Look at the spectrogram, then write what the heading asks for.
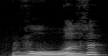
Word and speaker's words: воз: Шестое слово воз. Слово воз с буквой С на конце нет, да, есть только приставка такая. А поскольку «з» оглушается у нас, поэтому в транскрипции мы пишем звук «с».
